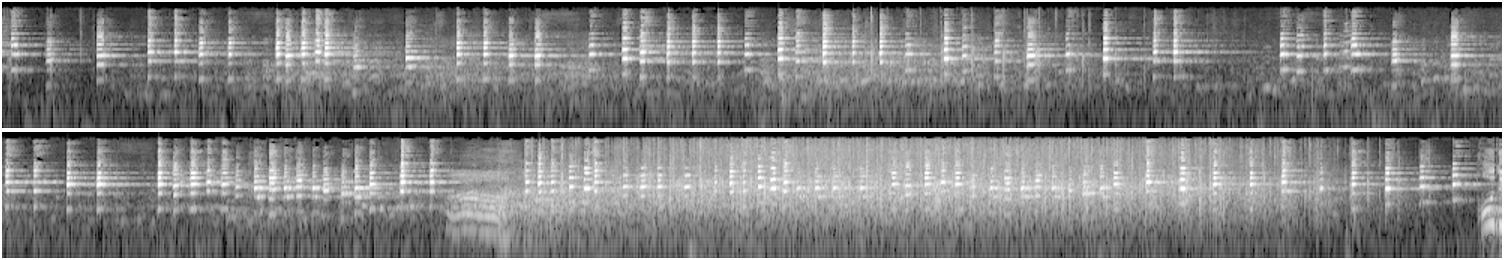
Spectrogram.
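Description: Klaxophone: a suit of hand-squeezed bulb horns, each tuned to a note, honked one after another to play a classical medley as a quick tune of short, bright honks. About two-thirds of the way in, a steady wash of noise joins the honking and lasts until near the end.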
